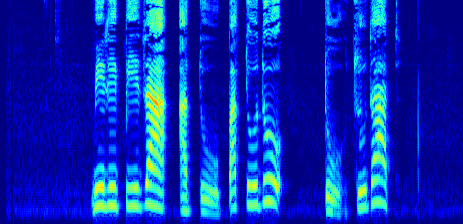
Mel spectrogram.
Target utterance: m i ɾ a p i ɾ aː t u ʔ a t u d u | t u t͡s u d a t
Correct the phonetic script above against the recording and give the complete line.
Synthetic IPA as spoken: m i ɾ i p i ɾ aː t u p a t u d u | t u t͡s u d a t

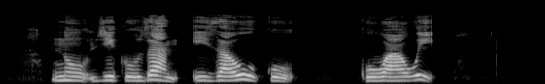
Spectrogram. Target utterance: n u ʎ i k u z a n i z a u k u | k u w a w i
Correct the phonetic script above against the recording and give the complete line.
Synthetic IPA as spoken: n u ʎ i k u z a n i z a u k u | k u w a w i

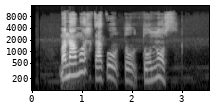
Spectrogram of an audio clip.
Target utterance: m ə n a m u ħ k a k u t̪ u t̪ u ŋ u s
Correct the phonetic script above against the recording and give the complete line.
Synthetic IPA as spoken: m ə n a m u ħ k a k u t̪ u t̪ u n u s

